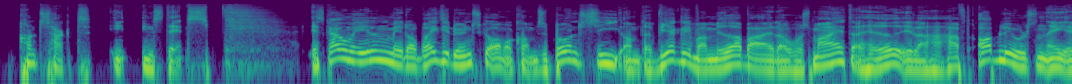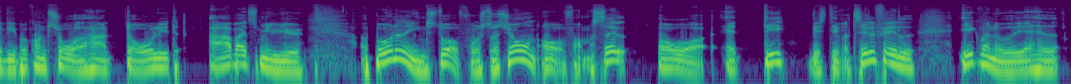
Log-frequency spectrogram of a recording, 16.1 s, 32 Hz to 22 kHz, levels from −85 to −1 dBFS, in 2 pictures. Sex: male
